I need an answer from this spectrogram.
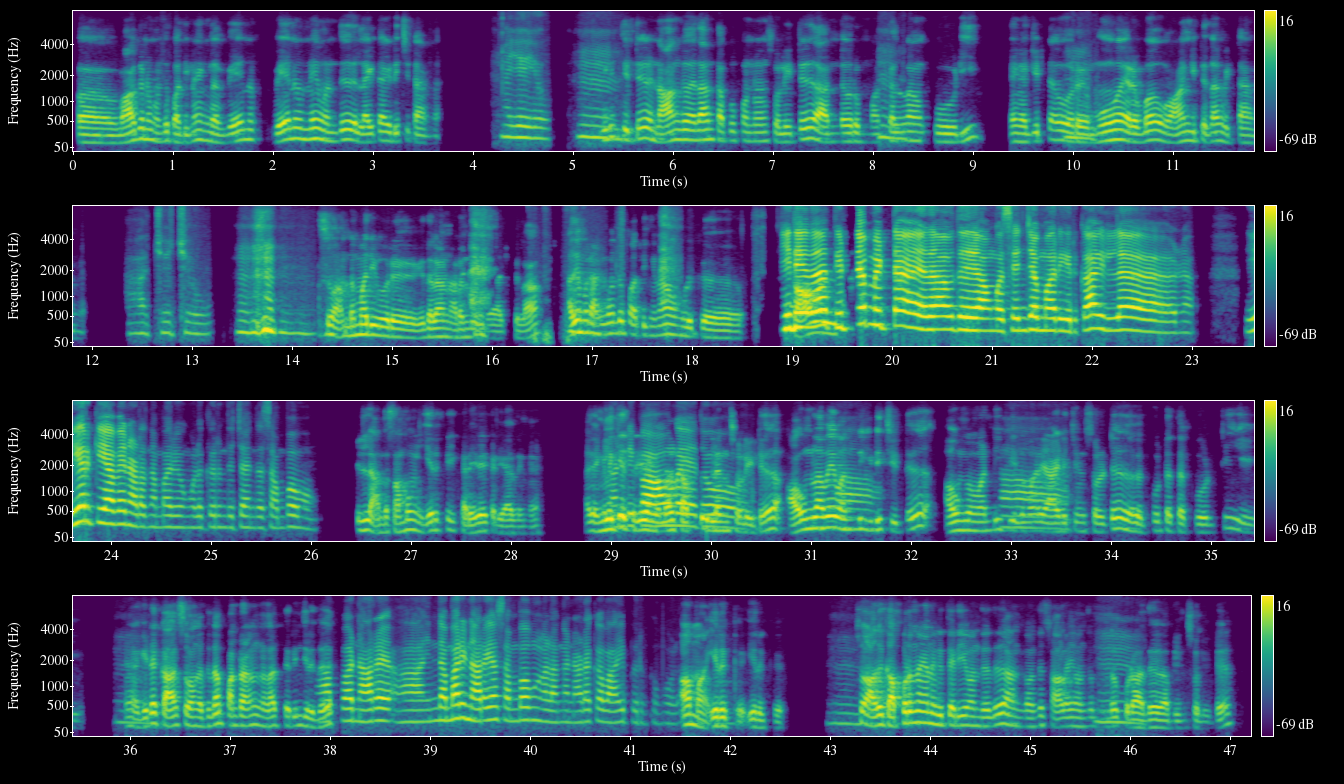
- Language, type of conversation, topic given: Tamil, podcast, பயணத்தில் உங்களுக்கு எதிர்பார்க்காமல் நடந்த சுவாரஸ்யமான சம்பவம் என்ன?
- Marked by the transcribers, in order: static; in English: "லைட்டா"; tapping; other noise; other background noise; mechanical hum; laughing while speaking: "ம்ஹம், ம்"; cough; in English: "சோ"; in English: "ஆக்ஸூலா"; drawn out: "இல்ல"; background speech; drawn out: "ஆ"; in English: "சோ"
